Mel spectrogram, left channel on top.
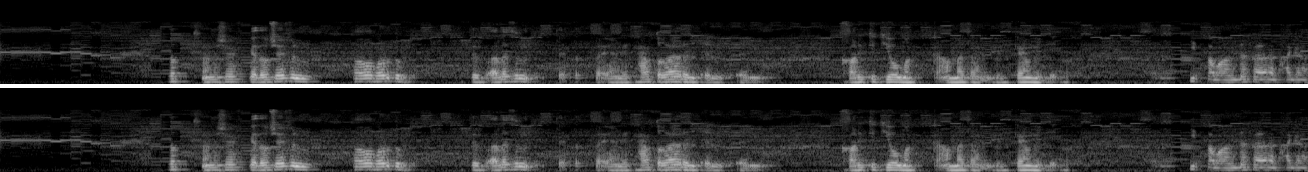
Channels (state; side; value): identical; both; correlation 1.00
